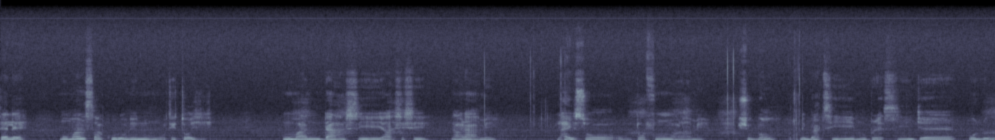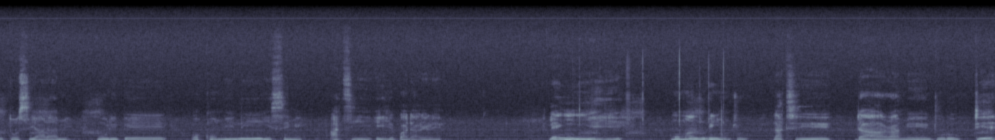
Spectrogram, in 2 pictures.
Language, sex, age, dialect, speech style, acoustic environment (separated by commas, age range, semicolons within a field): Yoruba, male, 35-44, Nigeria - Lagos Yoruba, happy; focused; excited; relaxed, silence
